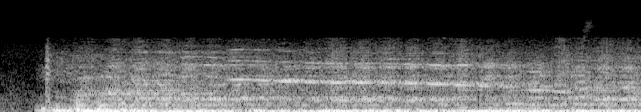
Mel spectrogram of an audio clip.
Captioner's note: rumbling eerie sounds echo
